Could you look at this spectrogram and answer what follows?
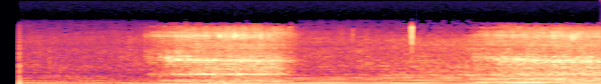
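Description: Low, rattling, fluttering noise rises with each breath in, with two loud snores a few seconds apart over a quieter steady rumble. Typical adult snoring.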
